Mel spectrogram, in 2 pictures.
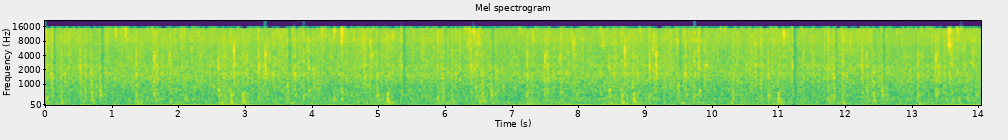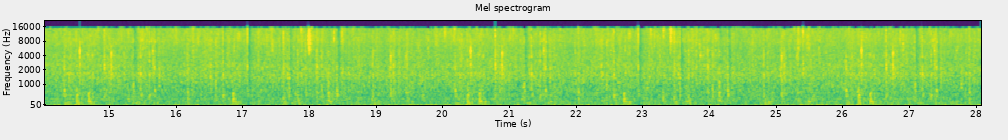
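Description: Steady rain of big drops falling, an even hiss with many sharp individual drop hits scattered through it.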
